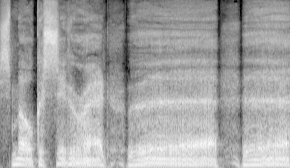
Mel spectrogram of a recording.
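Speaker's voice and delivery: very slow, croaking, creaky, demented evil voice. Voicing the voice in the head during addiction: imitating an evil demented voice. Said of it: "this evil, demented voice that's like".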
